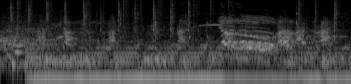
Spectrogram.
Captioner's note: cheering and applause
